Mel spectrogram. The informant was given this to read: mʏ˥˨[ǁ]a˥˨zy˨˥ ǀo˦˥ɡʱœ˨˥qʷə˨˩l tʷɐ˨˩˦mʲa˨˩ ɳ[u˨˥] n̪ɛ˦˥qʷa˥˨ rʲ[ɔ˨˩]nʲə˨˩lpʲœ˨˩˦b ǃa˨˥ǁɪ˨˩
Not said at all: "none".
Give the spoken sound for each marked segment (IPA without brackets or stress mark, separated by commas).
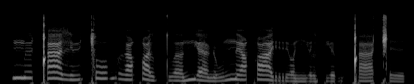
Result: ǃ, u˨˥, ɔ˨˩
